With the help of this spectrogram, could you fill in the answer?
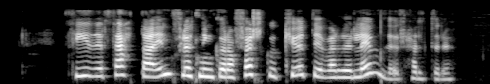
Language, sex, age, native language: Icelandic, female, 20-29, Icelandic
